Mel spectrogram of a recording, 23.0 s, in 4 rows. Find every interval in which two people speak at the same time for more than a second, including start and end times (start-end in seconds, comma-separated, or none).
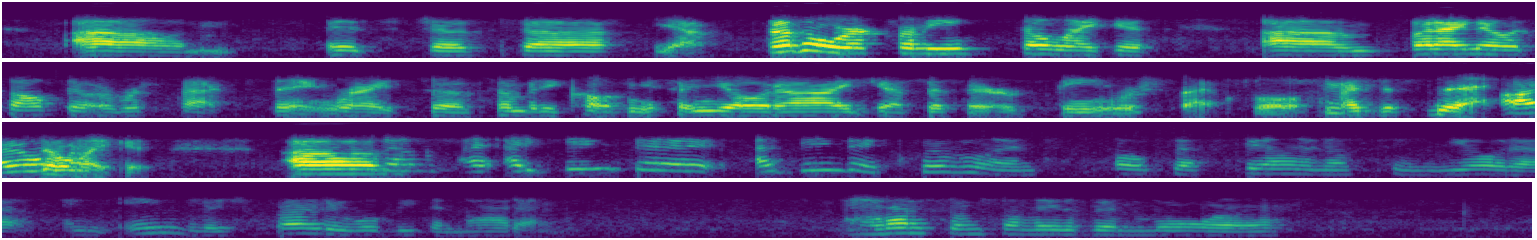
none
